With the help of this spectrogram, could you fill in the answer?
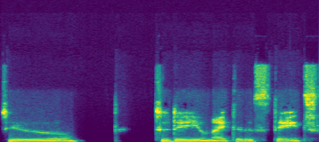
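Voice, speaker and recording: A woman speaks in a somewhat breathy voice with a Portuguese accent. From Brazil. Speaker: immigrant physician sharing her experience. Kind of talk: podcast interview, personal testimony. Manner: halting, with fillers and restarts.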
